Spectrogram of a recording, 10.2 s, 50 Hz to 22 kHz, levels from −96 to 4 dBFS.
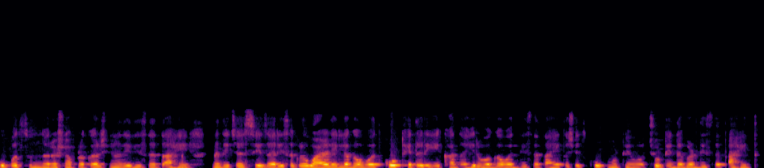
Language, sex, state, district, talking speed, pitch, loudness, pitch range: Marathi, female, Maharashtra, Pune, 160 wpm, 210 Hz, -23 LUFS, 200-215 Hz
